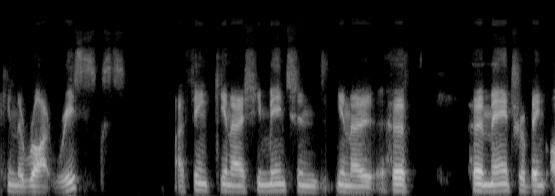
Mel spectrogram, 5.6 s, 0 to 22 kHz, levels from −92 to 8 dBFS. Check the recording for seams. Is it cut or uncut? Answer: uncut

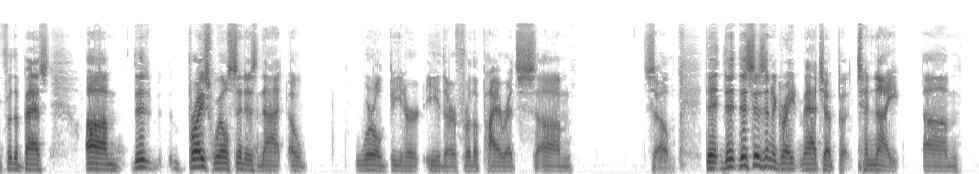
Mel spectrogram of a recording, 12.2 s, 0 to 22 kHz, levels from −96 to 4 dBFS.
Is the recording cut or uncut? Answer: uncut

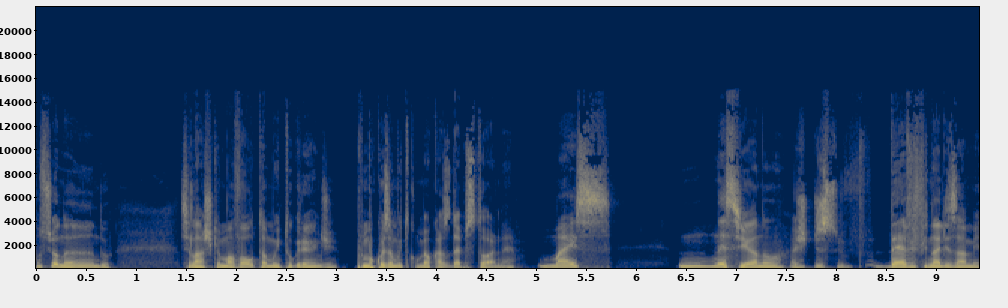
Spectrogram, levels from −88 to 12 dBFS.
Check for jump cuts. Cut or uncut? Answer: cut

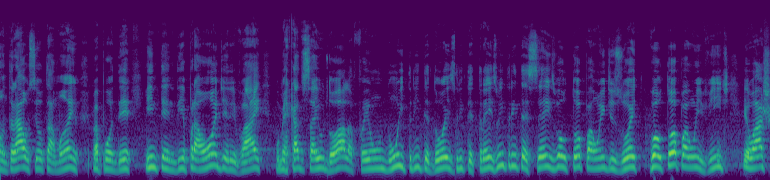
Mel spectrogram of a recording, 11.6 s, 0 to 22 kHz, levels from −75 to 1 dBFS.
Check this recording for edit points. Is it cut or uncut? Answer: cut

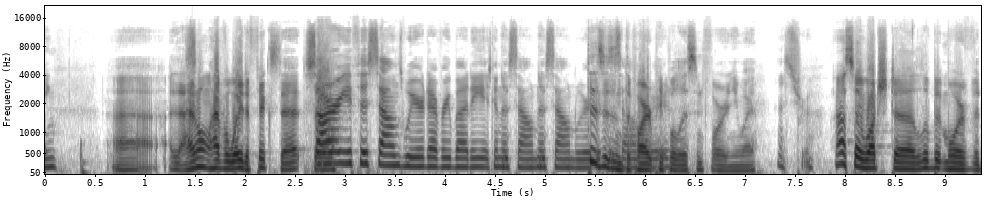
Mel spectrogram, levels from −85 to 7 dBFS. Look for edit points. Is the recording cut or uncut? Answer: cut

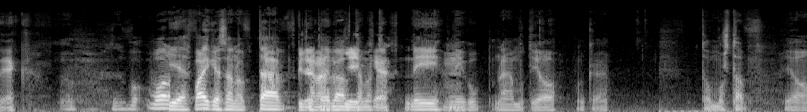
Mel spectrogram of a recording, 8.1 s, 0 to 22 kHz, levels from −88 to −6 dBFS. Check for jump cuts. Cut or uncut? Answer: cut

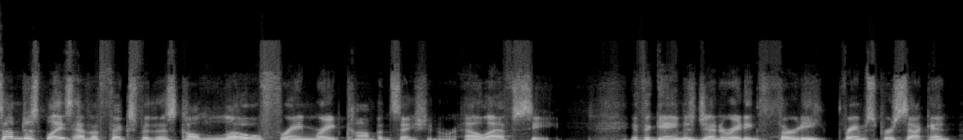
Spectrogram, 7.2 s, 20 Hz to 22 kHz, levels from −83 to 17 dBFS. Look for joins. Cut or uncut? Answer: uncut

